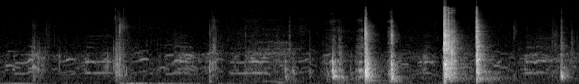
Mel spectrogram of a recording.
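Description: Honking bird calls, several at a time, broken by a series of sharp clicks or pops, the loudest about four and a half seconds in.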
